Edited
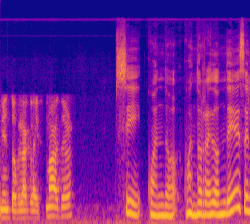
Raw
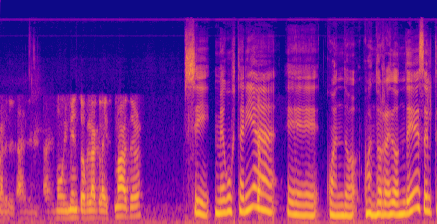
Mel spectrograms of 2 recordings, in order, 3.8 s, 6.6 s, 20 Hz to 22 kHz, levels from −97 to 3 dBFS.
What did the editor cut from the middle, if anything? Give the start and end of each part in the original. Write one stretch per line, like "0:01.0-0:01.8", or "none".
0:03.2-0:04.8

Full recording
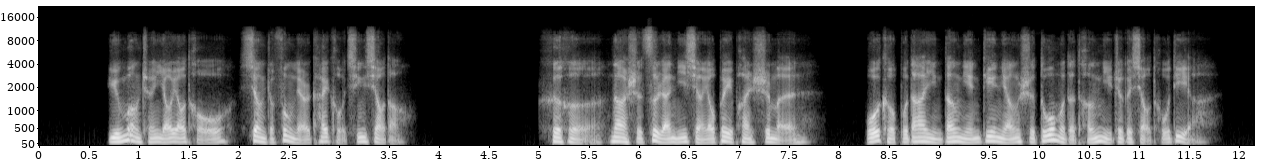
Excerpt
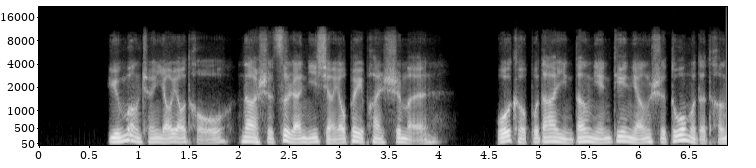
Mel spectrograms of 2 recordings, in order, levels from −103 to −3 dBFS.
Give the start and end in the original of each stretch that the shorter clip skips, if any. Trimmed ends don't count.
0:02.0-0:05.7

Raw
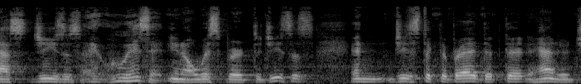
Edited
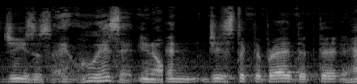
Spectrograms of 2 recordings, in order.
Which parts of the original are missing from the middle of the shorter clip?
0:01.9-0:03.5

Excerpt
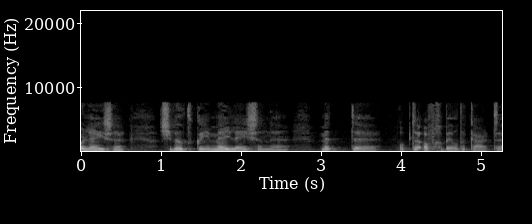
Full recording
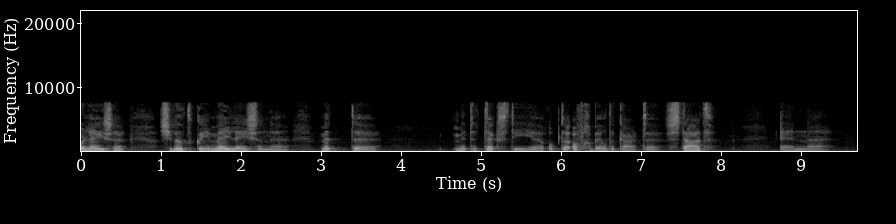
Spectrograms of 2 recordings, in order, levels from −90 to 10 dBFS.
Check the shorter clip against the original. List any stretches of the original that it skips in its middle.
0:03.9-0:05.8

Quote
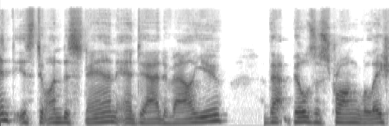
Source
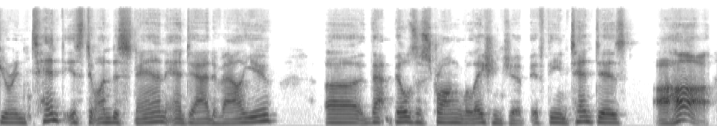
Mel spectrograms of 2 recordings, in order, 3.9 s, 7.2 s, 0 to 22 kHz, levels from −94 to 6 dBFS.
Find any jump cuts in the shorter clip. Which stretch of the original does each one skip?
0:03.1-0:03.7

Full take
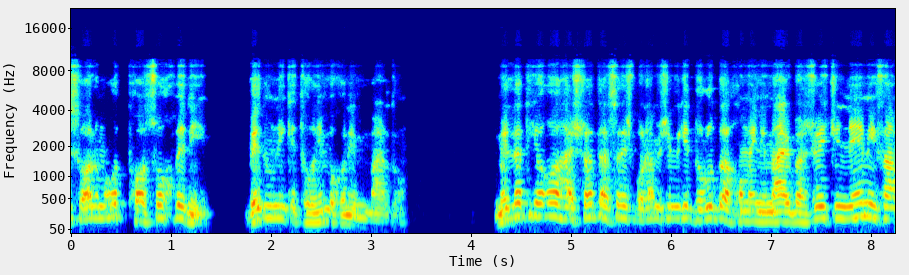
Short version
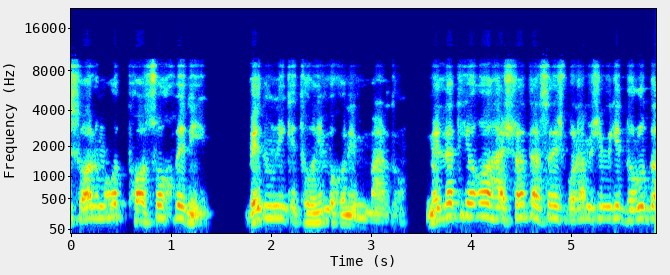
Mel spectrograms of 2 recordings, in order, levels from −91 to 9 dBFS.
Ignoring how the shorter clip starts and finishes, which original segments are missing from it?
0:03.5-0:04.1

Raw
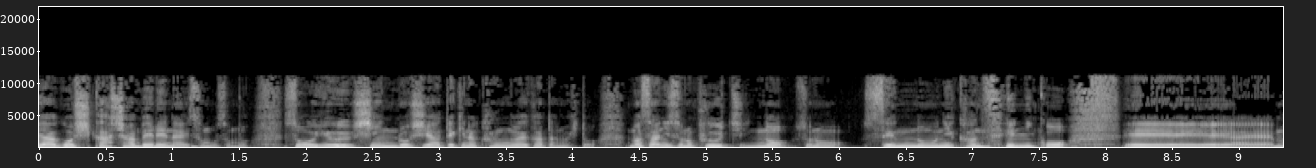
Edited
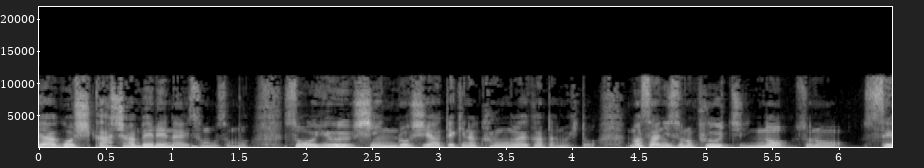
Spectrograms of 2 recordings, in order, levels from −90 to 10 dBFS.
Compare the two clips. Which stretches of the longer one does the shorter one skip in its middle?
none

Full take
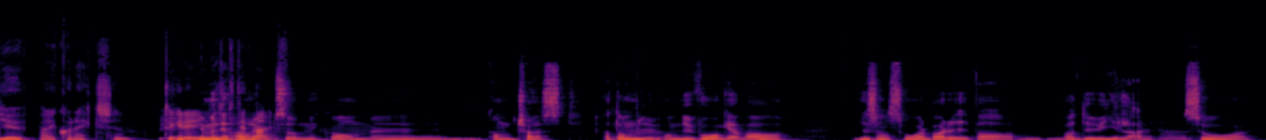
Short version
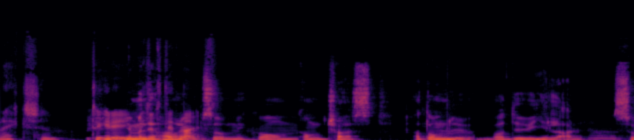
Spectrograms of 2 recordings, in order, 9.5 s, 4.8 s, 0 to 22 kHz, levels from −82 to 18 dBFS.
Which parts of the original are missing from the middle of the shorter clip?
0:02.8-0:03.6
0:05.0-0:07.8

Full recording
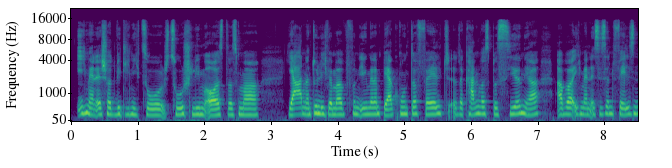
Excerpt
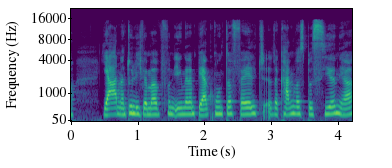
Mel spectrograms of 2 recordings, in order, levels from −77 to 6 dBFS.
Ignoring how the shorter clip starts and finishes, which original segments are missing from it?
none

